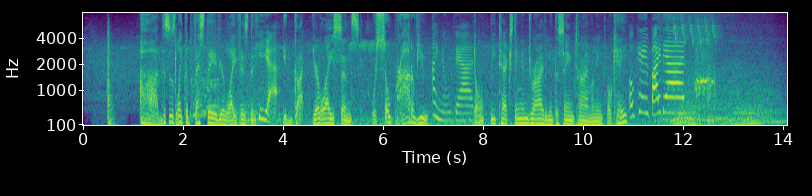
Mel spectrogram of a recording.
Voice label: english american promos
